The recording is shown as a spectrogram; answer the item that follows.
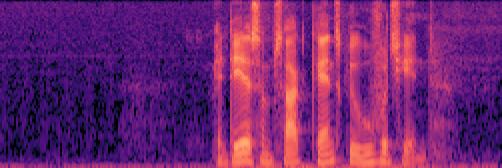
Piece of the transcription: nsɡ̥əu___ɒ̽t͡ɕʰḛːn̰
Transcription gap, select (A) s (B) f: B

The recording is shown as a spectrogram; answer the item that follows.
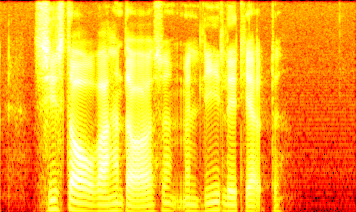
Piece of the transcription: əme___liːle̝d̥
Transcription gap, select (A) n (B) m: A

